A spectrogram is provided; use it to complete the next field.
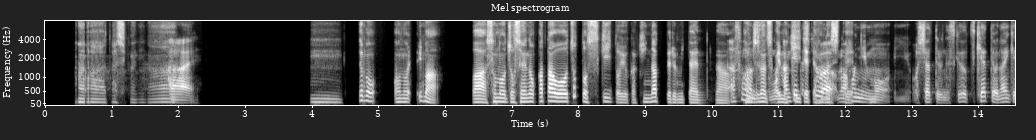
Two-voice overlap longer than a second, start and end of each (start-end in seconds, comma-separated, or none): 10.2-12.5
